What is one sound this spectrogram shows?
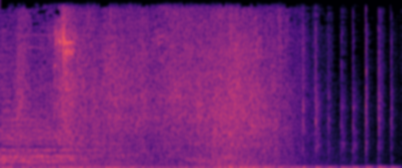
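A fiery explosion roars.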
